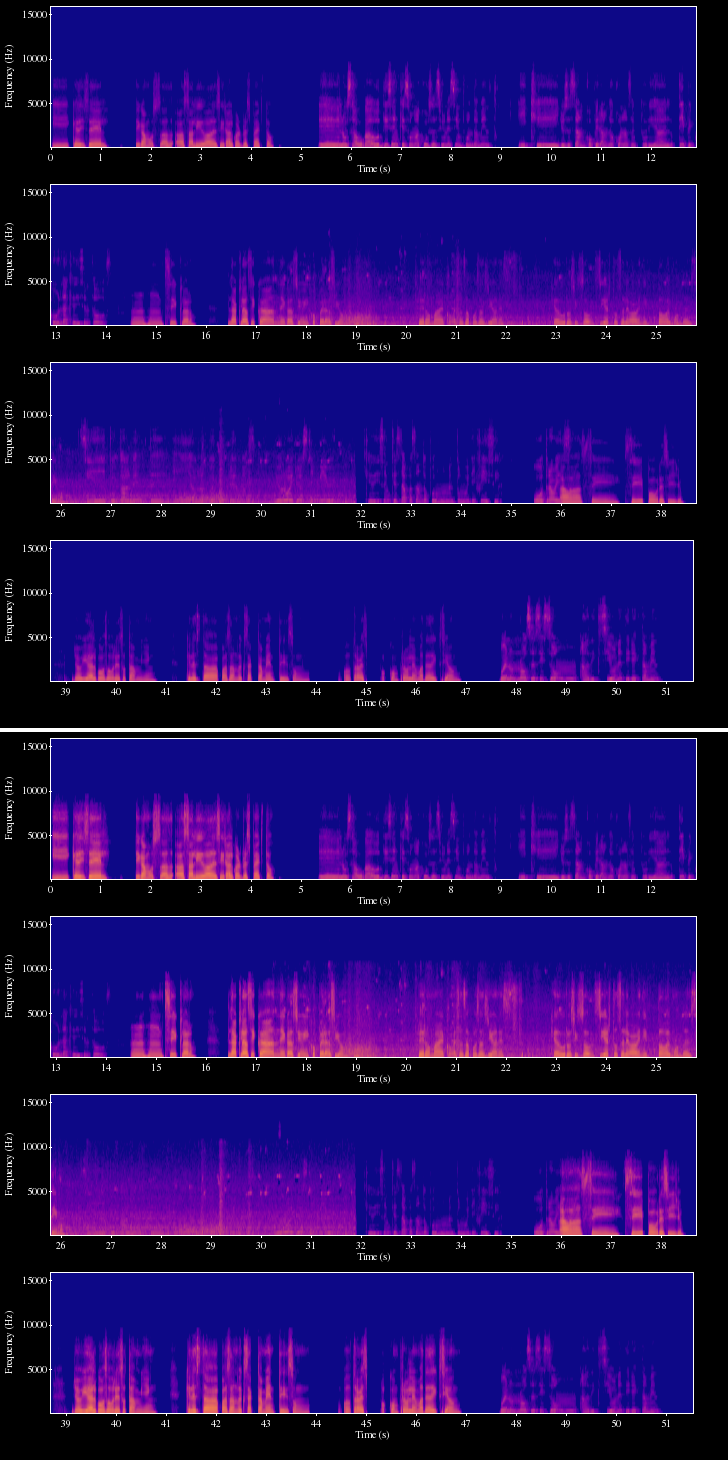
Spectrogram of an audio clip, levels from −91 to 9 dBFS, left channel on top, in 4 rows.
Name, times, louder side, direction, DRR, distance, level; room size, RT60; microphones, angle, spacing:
voice 1, 0.0-1.1 1.7-4.4 14.5-15.8 16.4-19.1 20.2-22.3 22.9-26.1 36.0-38.4 39.1-40.8 41.4-43.9 44.5-45.0 45.5-46.9, right 9 dB, 65° right, 0.3 m, -34 dB
voice 2, 5.3-8.8 9.3-14.0 19.1-19.9 26.4-29.8 30.3-31.6 32.1-34.8 35.4-36.1 47.7-50.9, left 1 dB, 15° left, 0.8 m, -52 dB
sound 1, 17.3-31.9, right 4 dB, 45° right, 1.9 m, -50 dB
head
